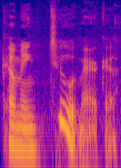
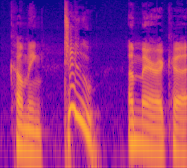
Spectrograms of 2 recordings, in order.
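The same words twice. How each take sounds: First: The word 'to' is unstressed and plain. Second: The word 'to' is strongly stressed and loud. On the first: It refers to the original film. "and not" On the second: It refers to the sequel. "you had to scream it or yell it so that people would know"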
